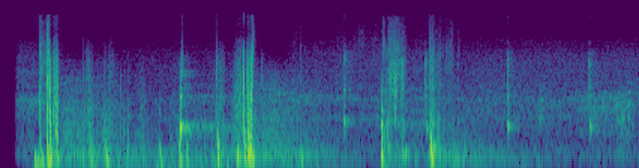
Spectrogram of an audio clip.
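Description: A series of about ten irregular sharp knocks and clicks, some leaving a brief ringing tone. They come thickest and loudest in the first two seconds, then thin out to fainter ticks.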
